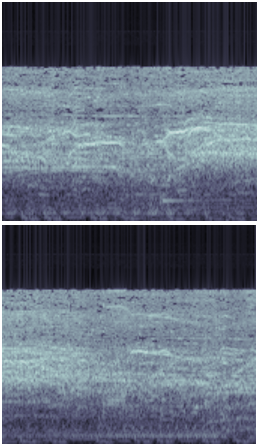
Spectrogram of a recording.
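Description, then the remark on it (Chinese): A crowd of fans screams continuously at a fan event in Shanghai with the actor Junbin, a dense, high-pitched wall of shrieks and cheering that stays loud and steady throughout, with a few sharper squeals rising above it. “听听现场这嫉妒的尖叫声，也是没谁了。”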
